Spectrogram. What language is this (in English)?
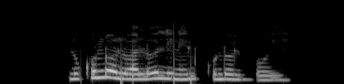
Taita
